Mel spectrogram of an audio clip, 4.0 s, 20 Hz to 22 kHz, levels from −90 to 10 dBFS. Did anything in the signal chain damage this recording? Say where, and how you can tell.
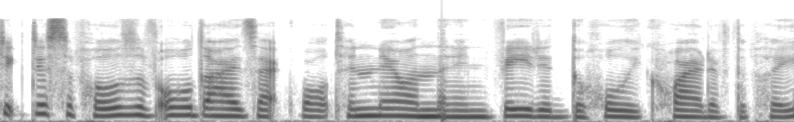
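Yes: damaged data in a compressed stream at the codec stage, 2.18 to 2.24 s. The decoder misreads corrupt frames, producing a blip that shows as a brief broadband spectrogram smear and a waveform discontinuity.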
